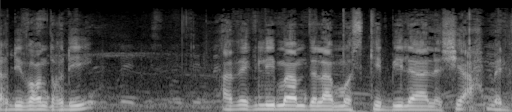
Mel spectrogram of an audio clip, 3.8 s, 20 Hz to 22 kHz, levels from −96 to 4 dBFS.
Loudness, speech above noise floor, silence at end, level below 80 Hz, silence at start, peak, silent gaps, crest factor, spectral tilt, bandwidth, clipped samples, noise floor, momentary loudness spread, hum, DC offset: -23 LUFS; 23 dB; 0 s; -50 dBFS; 0 s; -8 dBFS; none; 16 dB; -6 dB/octave; 15.5 kHz; under 0.1%; -45 dBFS; 18 LU; none; under 0.1%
